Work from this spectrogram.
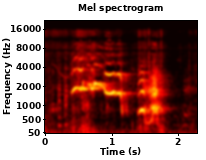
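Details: Dogs eating rice together; one dog gives a drawn-out, high, tonal whine that slides downward, followed by a brief yelping bark.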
